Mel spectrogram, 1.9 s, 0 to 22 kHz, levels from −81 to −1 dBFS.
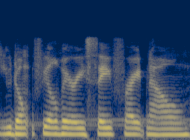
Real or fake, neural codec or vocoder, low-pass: real; none; 7.2 kHz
